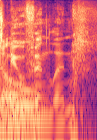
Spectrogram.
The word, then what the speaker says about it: Newfoundland: 106 A.M in Newfoundland which is pronounced New Finland Newfoundland is my birthday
